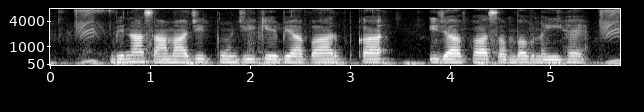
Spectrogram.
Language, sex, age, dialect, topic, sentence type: Hindi, female, 36-40, Garhwali, banking, statement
